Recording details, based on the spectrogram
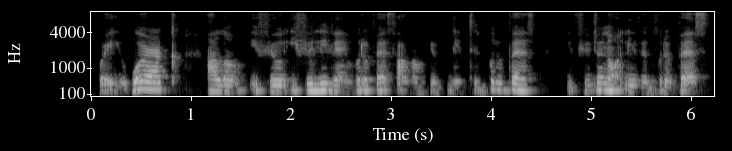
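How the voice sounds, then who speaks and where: A woman hosting an online launch meeting, talking in a halting way with many fillers and restarts. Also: on the low side, gravelly, darkish tone, breathy edge, lo-fi sound. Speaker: event host.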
